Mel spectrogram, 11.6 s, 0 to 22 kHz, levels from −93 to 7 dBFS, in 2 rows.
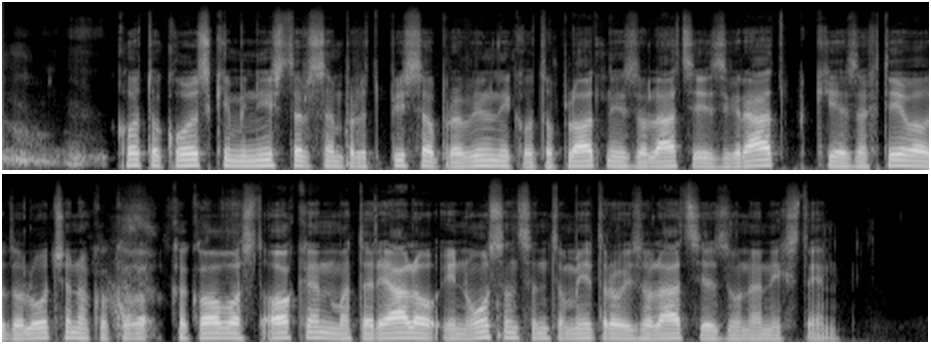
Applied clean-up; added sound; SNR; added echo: neural mask model Resemble Enhance denoiser.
